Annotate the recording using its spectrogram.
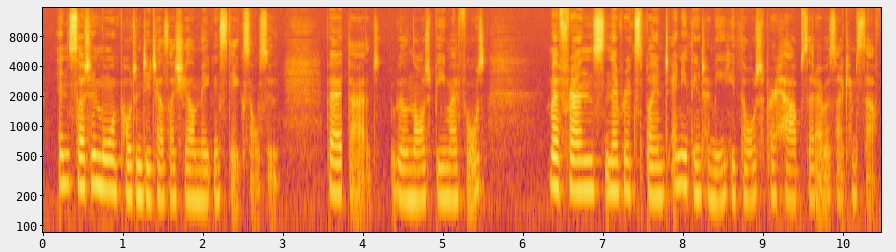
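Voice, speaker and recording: Behind noticeable background noise, a woman speaks at medium pitch and moderate pace with fairly even intonation. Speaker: ASMR reader of a book, sleep aid. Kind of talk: soft ASMR-style audiobook reading for sleep.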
